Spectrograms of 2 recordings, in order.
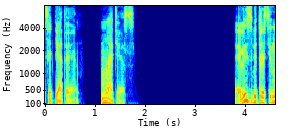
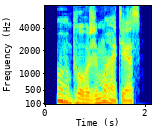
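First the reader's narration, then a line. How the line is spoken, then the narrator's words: Moan. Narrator (Russian): простонала Лиззи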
